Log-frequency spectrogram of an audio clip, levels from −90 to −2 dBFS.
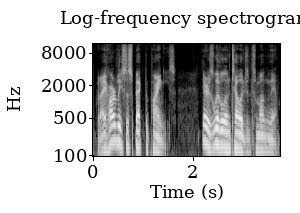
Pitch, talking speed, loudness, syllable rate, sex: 120 Hz, 190 wpm, -16 LUFS, 7.2 syllables/s, male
